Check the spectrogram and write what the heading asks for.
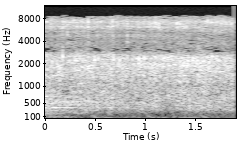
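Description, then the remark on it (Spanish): Steady, dense applause from a crowd in the state of Coahuila, Mexico, for the members and councillors of the National Electoral Institute, a continuous wash of many hands clapping at once with no individual claps standing out, holding at an even level throughout with no voices over it. “Pido un fuerte aplauso para los miembros y los consejeros del Instituto Nacional Electoral”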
